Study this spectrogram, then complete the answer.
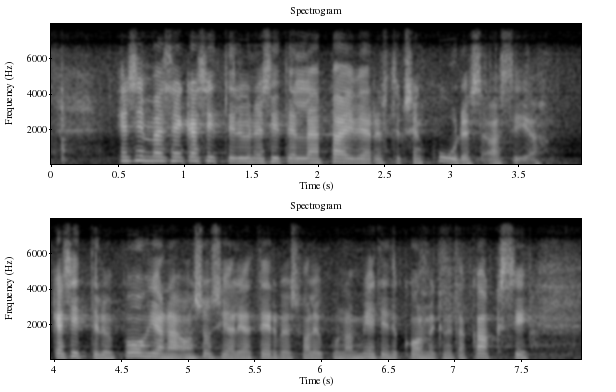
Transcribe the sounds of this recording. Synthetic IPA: e̞nsimːæiseŋkæsit̪ːe̞lyːne̞sit̪e̞lːæːmpæjʋjæɾest̪ykseŋkuːde̞sɑ̰sḭɑ̰ | kæsit̪ːe̞lympo̞hjɑnɑonso̞siɑːlijɑt̪e̞rʋe̞ysʋɑliokunːɑmmie̞t̪int̪yko̞lmekyment̪ækɑksi

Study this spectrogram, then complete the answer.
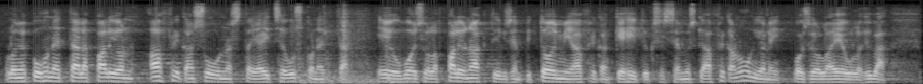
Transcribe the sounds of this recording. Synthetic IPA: o̰lemːepuhunˑeːt̪t̪æːlæpɑljonɑfrikɑnsuːnːɑst̪ɑjɑit̪seuskonet̪ːæeːuːʋoisiolːɑppɑljonɑkt̪iːʋisempit̪oimiːɑfrikɑŋkehit̪yksesːæjɑmyøskiɑfrikɑnunioniʋoisiolːɑeːuːlːehyʋæ

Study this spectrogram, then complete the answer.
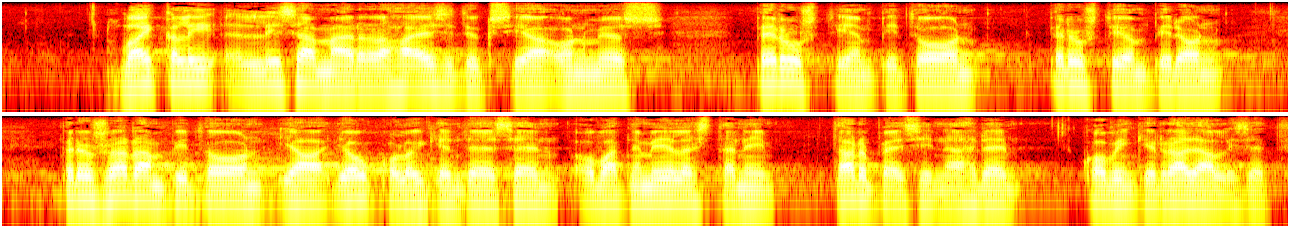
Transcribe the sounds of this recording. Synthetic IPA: ʋɑikːɑlilisæmæːrærɑɦɑe̞sit̪yksiæonmyøs | perust̪iempit̪oːn | perust̪iempidon | peɾusrɑdɑmpit̪oːnjɑjoukːoliːkent̪eːseːno̰ʋɑt̪nemielest̪æni | t̪ɑrpeːsinæhden | koʋiŋkirrɑjɑlːiset̪

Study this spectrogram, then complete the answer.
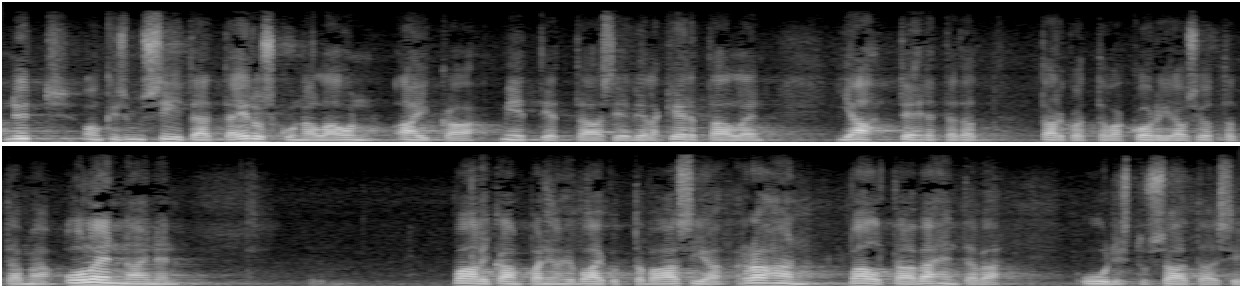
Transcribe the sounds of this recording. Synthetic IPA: nyt̪oŋkysymyssiːt̪æet̪ːæeɾuskunːɑlːɑonɑikɑːmiet̪ːiæet̪t̪ːæːɑsiɑʋielækert̪ɑːlːen | jɑt̪ehdæt̪t̪æt̪æ | t̪ɑrkoit̪ːɑʋɑkorjɑusjot̪ːɑt̪æmæolenːɑinen | ʋɑːlikɑmpːɑnioˑihiʋɑikut̪ːɑʋɑɑsiɑrɑhɑnʋɑlt̪ɑːʋæhent̪æʋæ | uːdist̪usːɑːt̪ɑisiː

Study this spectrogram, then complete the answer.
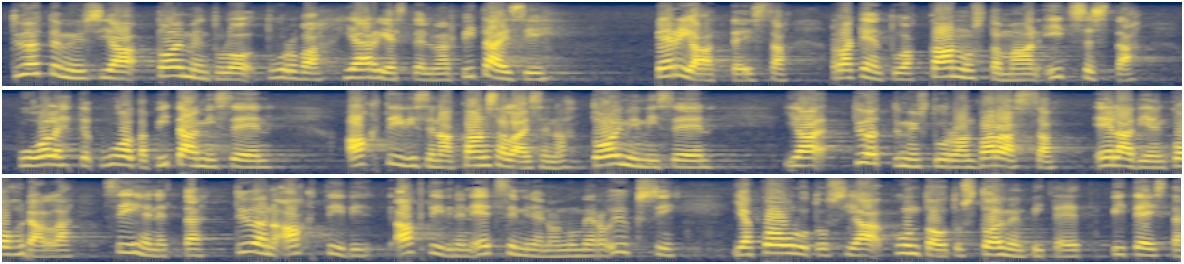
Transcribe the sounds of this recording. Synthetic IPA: t̪yøt̪ːømyːsjɑt̪o̞jme̞nt̪ulo̞t̪urʋɑjærjest̪e̞lmæpit̪æjsi | pe̞riɑːt̪ːe̞isːɑ | rɑke̞nt̪uɑkkɑnːust̪ɑmɑːnit̪se̞st̪æ | huolehuolˠt̪ɑpit̪æmise̞ːn | ʔɑkt̪iːʋise̞nɑkɑnsɑlɑise̞nɑt̪o̞imimiseːn | jɑt̪yøt̪ːømyːst̪urʋɑnʋɑɾɑsːɑ | ʔe̞læʋieŋkohdɑlːɑ | siːhenet̪ːæt̪yønɑkt̪iːʋiɑkt̪iːʋine̞ne̞t̪siminenonnumeɾoyksi | jɑkoulut̪usjɑkunt̪owt̪ust̪o̞ime̞mpit̪e | pit̪eist̪æ

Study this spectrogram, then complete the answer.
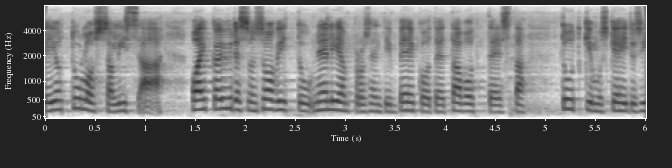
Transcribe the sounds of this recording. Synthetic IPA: eijoːt̪t̪ulosːɑlisæ̰ː | ʋɑikːɑyhdesːonsoʋit̪ːuneljæmprosent̪impeːkoːt̪eːt̪ɑʋot̪ːeːst̪ɑ | t̪ut̪kimuskehit̪ys

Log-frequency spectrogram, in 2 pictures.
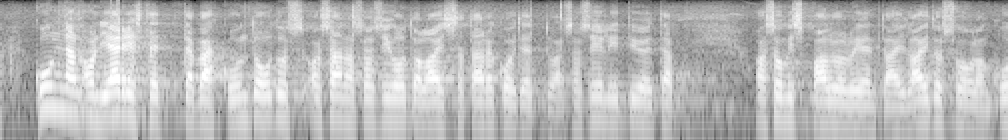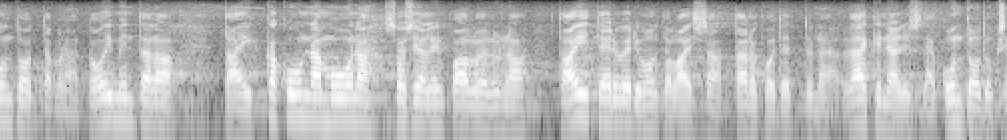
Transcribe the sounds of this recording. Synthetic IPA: kunːɑnonjærjest̪et̪ːæʋækunt̪out̪uso̰sɑnɑsosihuot̪olɑisːɑt̪ɑrkoit̪et̪ːuɑsosiɑlit̪yøt̪æ | ɑsumispɑlʋelujent̪ɑilɑit̪osholoŋkunt̪out̪ːɑʋɑnɑ̰t̪oimint̪ɑnɑ | t̪ɑikːɑkunːɑmuːnɑsosiɑlimpɑlʋelunɑ | t̪ɑit̪erʋeydehuot̪olɑisːɑt̪ɑrkoit̪et̪ːunɑ̰ʋæːkinælːisenækunt̪out̪ukse

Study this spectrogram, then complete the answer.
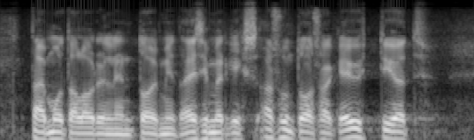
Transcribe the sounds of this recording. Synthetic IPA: t̪ɑimuːt̪ɑloudelːinent̪oimint̪ɑesimerkiksɑsunt̪oosɑkeyht̪iøt̪

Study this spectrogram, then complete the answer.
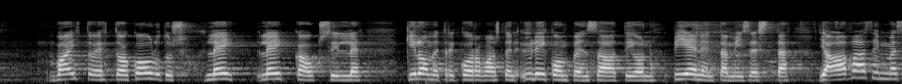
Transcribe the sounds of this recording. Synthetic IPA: ʋɑiht̪oe̞ht̪oɑkoulut̪usleleikːɑuksilːekilo̞met̪riko̞rʋɑust̪enyliko̞mpe̞nsɑːt̪ionpiene̞nt̪æmisest̪æjɑɑʋɑsimːe

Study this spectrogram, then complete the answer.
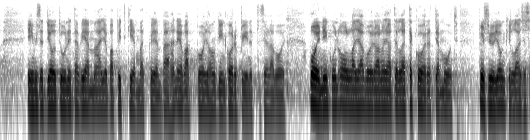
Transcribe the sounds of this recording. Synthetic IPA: ihmiset̪jout̪uːniːt̪æʋiæmˑæːjjopɑpit̪kiemmɑt̪kojempæːhæneʋɑkːoːjohoŋkiŋkorpiːnet̪ːæsielːæʋoi | ʋoiniːŋkunolːɑjɑʋoiɾɑːnɑjɑt̪elːɑet̪ːækoˑeret̪jɑmuːt̪ | pysyːjoŋkilːɑisesːɑ

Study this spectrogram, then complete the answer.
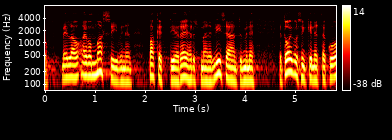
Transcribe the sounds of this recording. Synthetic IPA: meilːæoʔɑiʋɑmmɑsːiːʋinen | pɑket̪ːijɑræjæhdysmæinellisæːnt̪ymine | jɑt̪oiʋosiŋkinet̪ːækuo

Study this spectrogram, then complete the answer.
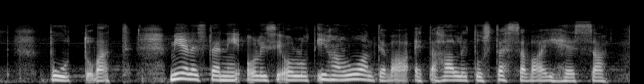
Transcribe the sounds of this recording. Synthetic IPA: t̪puːt̪ːṵʋɑt̪mielest̪æniʔo̰lisḭʔolːut̪iɦɑnluont̪eʋɑ̰ːʔet̪ːæɦɑlːit̪ust̪æsːæʋɑiɦeːsːɑ

